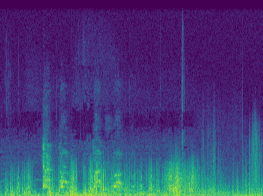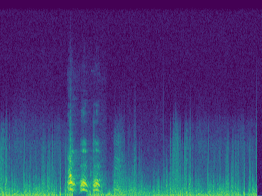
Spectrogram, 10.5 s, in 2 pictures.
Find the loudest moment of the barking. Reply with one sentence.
The volume of the barking peaks at 7 seconds.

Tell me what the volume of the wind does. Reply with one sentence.
The loudness of the wind goes down.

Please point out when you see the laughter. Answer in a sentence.
The laughter can't be heard in this clip.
